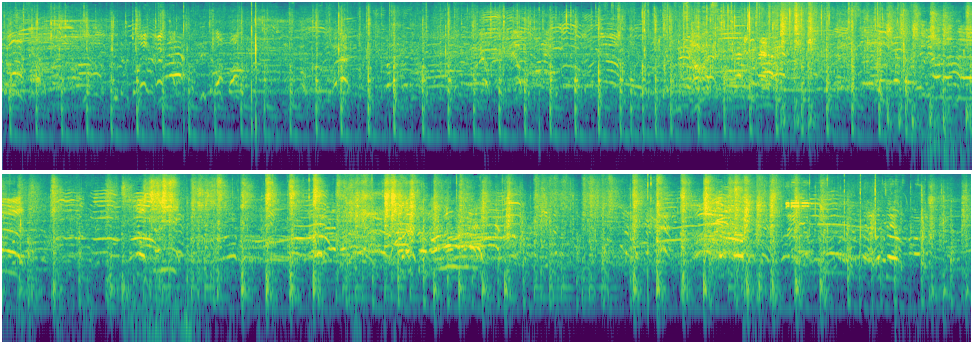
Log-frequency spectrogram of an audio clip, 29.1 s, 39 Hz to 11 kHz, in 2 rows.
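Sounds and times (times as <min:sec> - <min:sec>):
crowd chanting and singing: 0:00.0 - 0:29.0
drum beat: 0:00.0 - 0:29.0.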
